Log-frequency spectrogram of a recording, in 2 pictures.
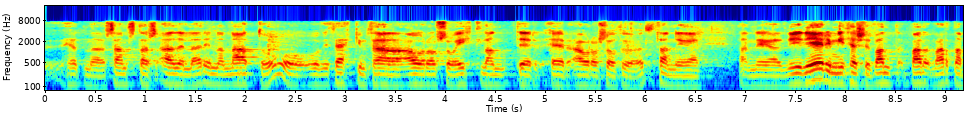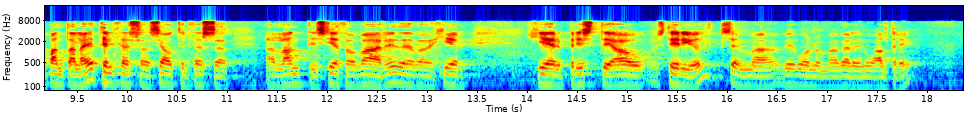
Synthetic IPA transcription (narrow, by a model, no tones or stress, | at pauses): çjɛt̪nasamst̪aɾ̥saːðɪlaɾɪnːannːaːt̪oɔɣɔɣvɪðθɛhcʏmθaðaðaːwɾawsawejht̪lant̪ɛɾɛɾa̰ːwɾawsawθʏɣaœt̪l̥θanːɪɣað | θanːɪɣaðvɪðɛːɾʏmiθɛsːʏvanavaɾt̪napant̪alaːjɪt̪ʰɪlθɛsːaðsjaːwt̪ʰɪlθɛsːað | a̰ðlant̪ɪsjɛθawvaːɾɪðɛvaçɛːɾ̥ | çɛːɾpɾɪst̪ɪawst̪ɪɾjœlt̪sɛmavɪðvɔːnʏmaðvɛɾðɪnualt̪ɾej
